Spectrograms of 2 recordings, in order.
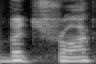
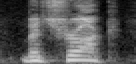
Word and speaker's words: Batroc: That's why I always say his name is not Batroc the Leaper. It's Batroc the Leaper.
